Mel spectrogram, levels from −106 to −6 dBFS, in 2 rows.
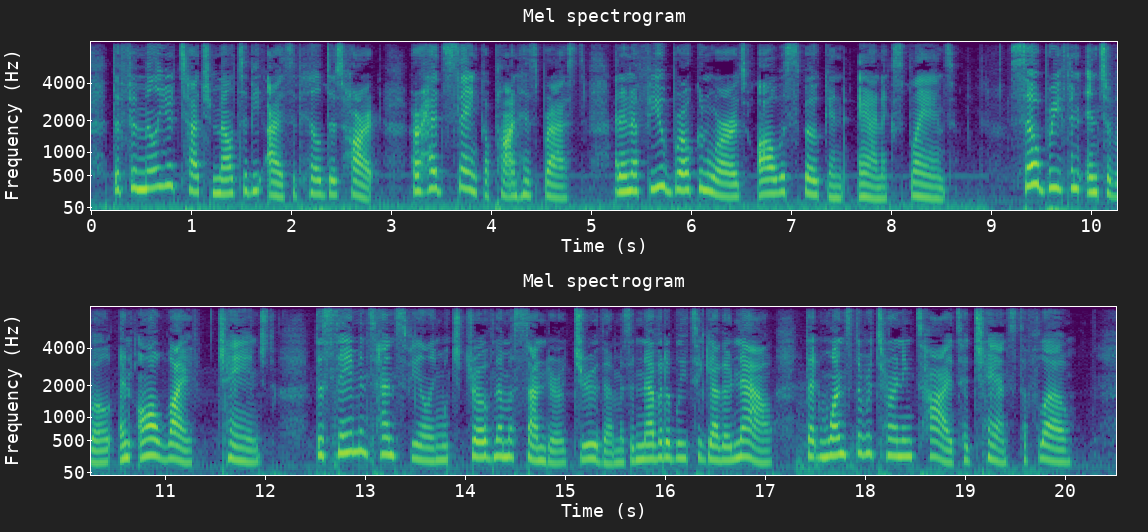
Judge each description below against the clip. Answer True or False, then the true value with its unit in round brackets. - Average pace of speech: True (165 wpm)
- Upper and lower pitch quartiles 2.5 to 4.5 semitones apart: False (5.3 semitones)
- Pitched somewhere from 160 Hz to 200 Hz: False (225 Hz)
